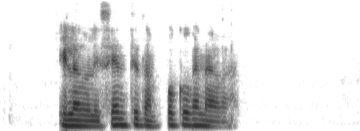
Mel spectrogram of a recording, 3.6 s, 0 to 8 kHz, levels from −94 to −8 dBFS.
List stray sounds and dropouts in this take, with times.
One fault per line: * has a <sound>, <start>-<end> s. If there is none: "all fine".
all fine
